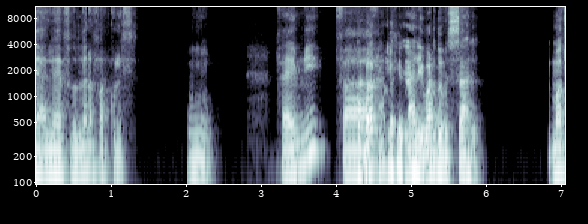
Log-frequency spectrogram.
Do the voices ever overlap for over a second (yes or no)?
no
